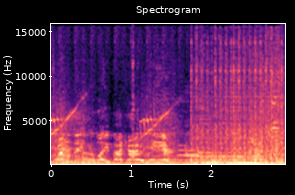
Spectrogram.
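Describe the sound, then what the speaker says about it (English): Gunfire from the video game Portal 2, a rapid automatic burst that rattles steadily through the second half, loud and close, following a stretch of electronic game tones and blips. "I heard gunfire."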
